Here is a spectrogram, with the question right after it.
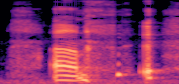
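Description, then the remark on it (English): A person yawns, a drawn-out voiced sound with a falling tone, followed by a shorter breathy vocal sigh a moment later. “you got two yawns today.”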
